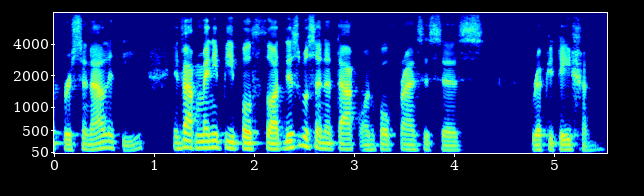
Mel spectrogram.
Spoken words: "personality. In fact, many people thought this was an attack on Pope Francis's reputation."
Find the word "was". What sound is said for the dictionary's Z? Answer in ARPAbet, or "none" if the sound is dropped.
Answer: S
